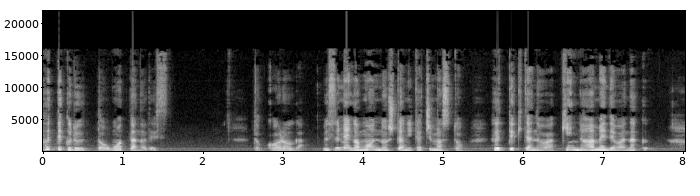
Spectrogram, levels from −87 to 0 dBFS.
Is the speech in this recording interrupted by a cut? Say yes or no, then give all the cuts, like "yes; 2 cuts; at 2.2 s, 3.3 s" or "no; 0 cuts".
yes; 2 cuts; at 2.6 s, 3.4 s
